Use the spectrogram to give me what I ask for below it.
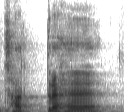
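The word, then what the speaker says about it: छात्रः: जब इसका उच्चारण करते हैं तो हम है की ध्वनि का उच्चारण करते हैं, है, हॉस्पिटल वाला है ना, है, तो हम इसको बोलते हैं छात्र नहीं बोलेंगे, इसको बोलेंगे छात्र है।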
